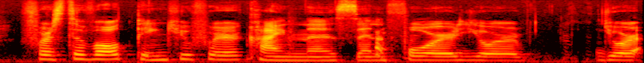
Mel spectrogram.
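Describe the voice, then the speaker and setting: In a very clean recording with a silent background, a woman with a Brazilian accent speaks at a fairly low pitch in a monotone, flat way. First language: Portuguese. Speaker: real estate agent. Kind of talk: interview answer.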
